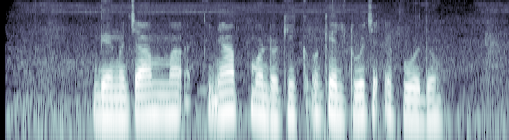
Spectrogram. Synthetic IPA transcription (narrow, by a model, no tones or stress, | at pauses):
ɡeŋot͡ʃamːaɲap̚mɔndokikʰokeltwot͡ʃeʔepwod̪o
